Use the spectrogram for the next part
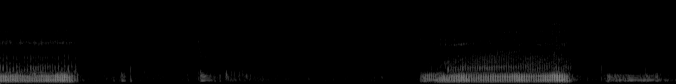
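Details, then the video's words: Snoring French Bulldog: deep, raspy, rattling snores, one short and one long drawn-out, followed by a softer third, with faint snuffly breaths in the gaps. "french bulldog snoring"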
